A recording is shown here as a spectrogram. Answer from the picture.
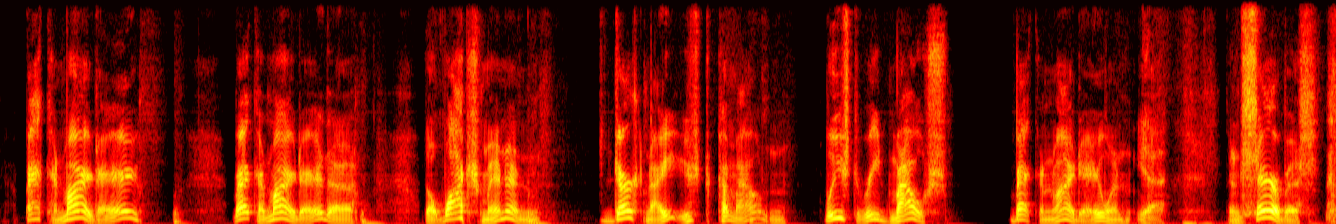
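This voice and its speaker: Someone performs a put-on character voice at a moderate pace, with long, frequent pauses. The sound is dry and close, with no echo. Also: man. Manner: nostalgic, grumbling.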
